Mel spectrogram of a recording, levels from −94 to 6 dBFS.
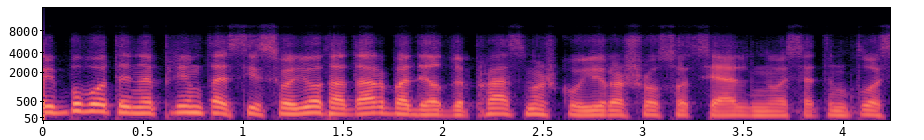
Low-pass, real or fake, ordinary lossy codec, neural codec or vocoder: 7.2 kHz; fake; Opus, 24 kbps; codec, 16 kHz, 0.7 kbps, FocalCodec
